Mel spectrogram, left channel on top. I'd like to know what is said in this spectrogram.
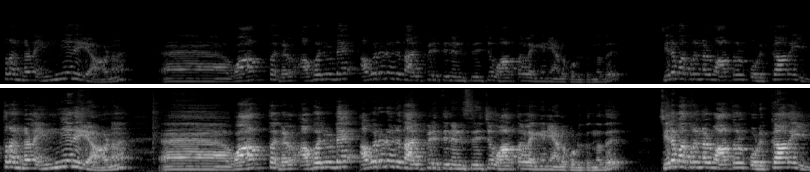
എങ്ങനെയാണ് വാർത്തകൾ അവരുടെ ഒരു താല്പര്യത്തിനനുസരിച്ച് വാർത്തകൾ എങ്ങനെയാണ് കൊടുക്കുന്നത്. ചില പത്രങ്ങൾ വാർത്തകൾ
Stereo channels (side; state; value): left; quieter; 22.0 dB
